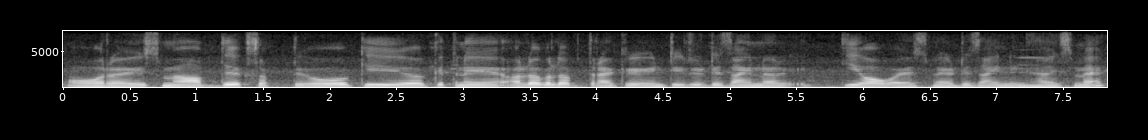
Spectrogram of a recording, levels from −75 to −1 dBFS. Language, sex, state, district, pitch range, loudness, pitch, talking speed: Hindi, female, Haryana, Rohtak, 185-205 Hz, -15 LUFS, 195 Hz, 160 wpm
